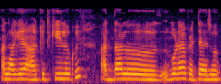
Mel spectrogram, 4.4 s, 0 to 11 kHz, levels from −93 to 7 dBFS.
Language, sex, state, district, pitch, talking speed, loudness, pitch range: Telugu, female, Andhra Pradesh, Annamaya, 200 Hz, 80 wpm, -14 LUFS, 190-210 Hz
